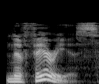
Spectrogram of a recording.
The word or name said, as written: nefarious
